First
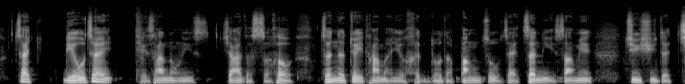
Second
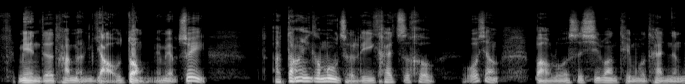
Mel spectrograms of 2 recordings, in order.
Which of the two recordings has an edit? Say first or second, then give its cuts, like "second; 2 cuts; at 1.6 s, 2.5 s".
second; 2 cuts; at 1.7 s, 4.6 s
